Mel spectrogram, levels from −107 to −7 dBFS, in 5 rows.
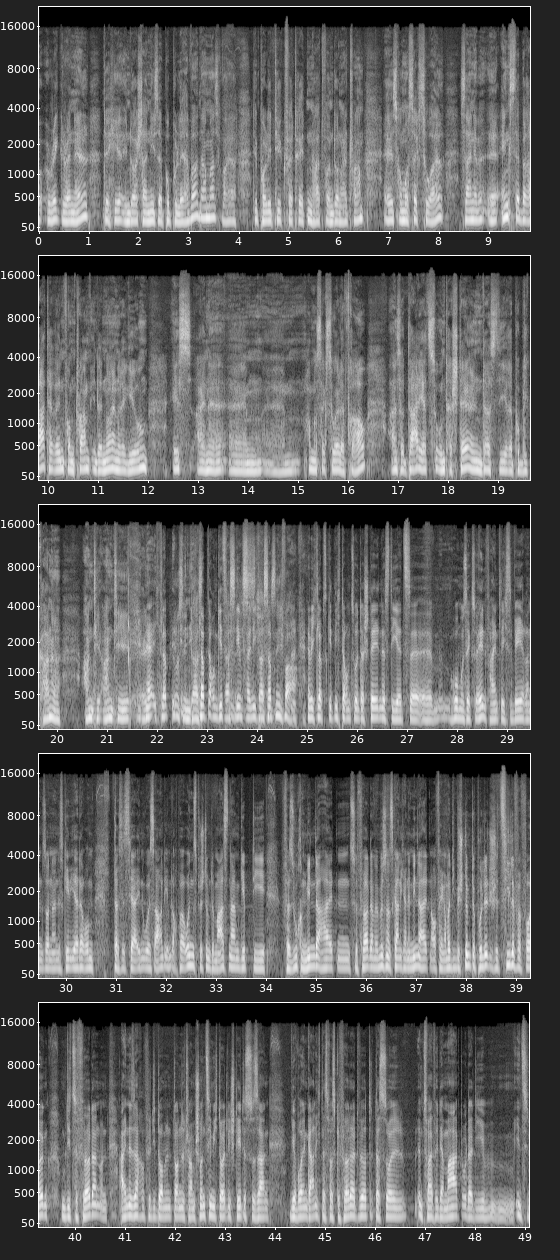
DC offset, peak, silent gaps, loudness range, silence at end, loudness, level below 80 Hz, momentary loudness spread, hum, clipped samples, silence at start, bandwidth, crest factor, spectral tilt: under 0.1%; -2 dBFS; none; 3 LU; 0 s; -22 LUFS; -56 dBFS; 8 LU; none; under 0.1%; 0 s; 17 kHz; 20 dB; -5 dB/octave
